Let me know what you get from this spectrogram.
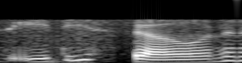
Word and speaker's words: Edie Stone: My name is Edie Stone, and that's spelled E-D-I-E-S-T-O-N-E.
